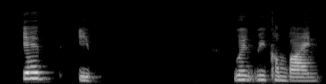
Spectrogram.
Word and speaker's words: 깻잎: If there's a sa-i-shi-ot and the following letter is e, 시옷 and e both are pronounced n sound. There are two examples. First one, 깨 plus 잎, 깻잎.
